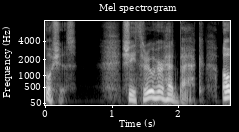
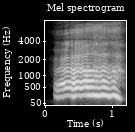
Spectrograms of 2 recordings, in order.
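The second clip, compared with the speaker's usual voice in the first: pre-sneeze build; 8 semitones higher, 7 dB louder than usual. Acted. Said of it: "went Elephant".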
